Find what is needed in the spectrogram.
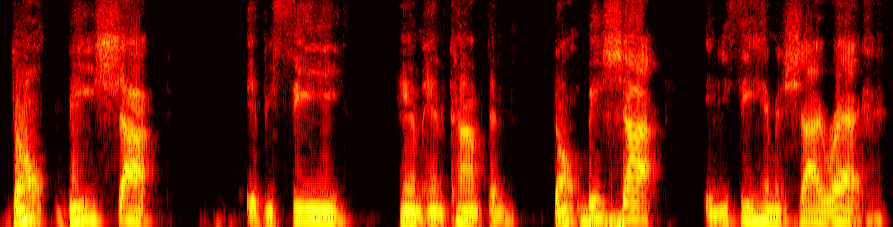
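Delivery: slow, loud, punched-out warning; emphatic warning. Real, not acted. Host warns listeners what they might see, slow emphatic warning. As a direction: spell it out slowly and forcefully, phrase by phrase.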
